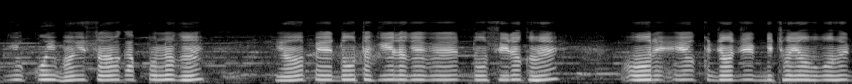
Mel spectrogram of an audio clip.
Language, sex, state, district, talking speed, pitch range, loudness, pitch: Maithili, male, Bihar, Supaul, 160 wpm, 205-215 Hz, -13 LUFS, 215 Hz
